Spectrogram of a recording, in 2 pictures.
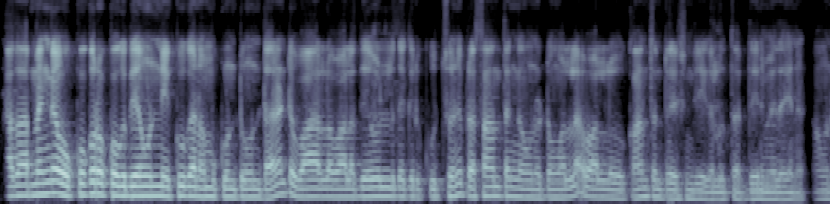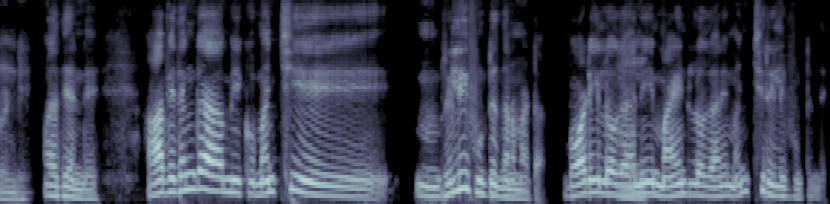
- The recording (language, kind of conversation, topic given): Telugu, podcast, ఒక్క నిమిషం ధ్యానం చేయడం మీకు ఏ విధంగా సహాయపడుతుంది?
- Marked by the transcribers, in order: other background noise; in English: "కాన్సంట్రేషన్"; drawn out: "మంచీ"; in English: "బాడీ‌లో"; in English: "మైండ్‌లో"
